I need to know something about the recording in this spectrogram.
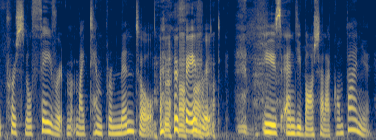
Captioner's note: both laughing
